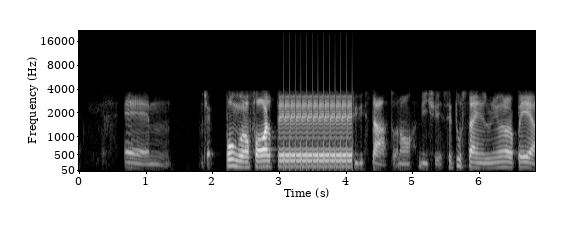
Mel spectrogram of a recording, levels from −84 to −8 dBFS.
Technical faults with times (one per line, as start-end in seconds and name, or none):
0.00-6.85 AMR narrowband mobile codec
3.07-4.10 system hang loop
4.26-4.30 lost AMR speech frames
